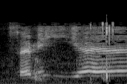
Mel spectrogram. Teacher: هذا مد عوض بحركتين فقط، انت اتيت باربع حركات.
